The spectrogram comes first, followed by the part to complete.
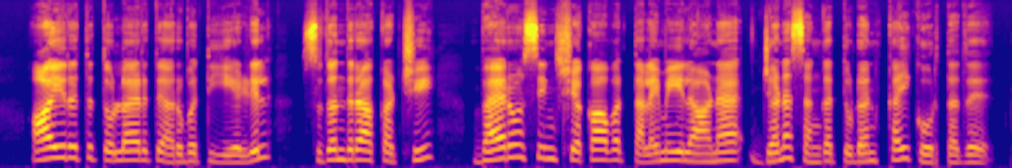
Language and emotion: Tamil, neutral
